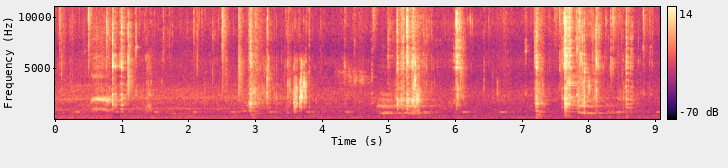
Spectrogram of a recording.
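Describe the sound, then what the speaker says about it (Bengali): Soaked soybean chunks squeezed by hand release water in quiet, irregular wet squelches and drips, several short bursts spread across a hushed room. "এখন আমি জল চিপে চিপে সয়াবিনটাকে পেস্ট করে নেব।"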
